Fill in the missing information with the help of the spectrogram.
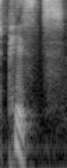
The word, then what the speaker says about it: pistes: pistes. – 저지대인 안젤에는 몇몇 스키 활강 코스를 닫아야만 했습니다. 라고 했는데, 여기에서 또 PIST라고 발음이 된 P-I-S-T-E-S 라는 것이 활강 코스에 해당하는 말이에요.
